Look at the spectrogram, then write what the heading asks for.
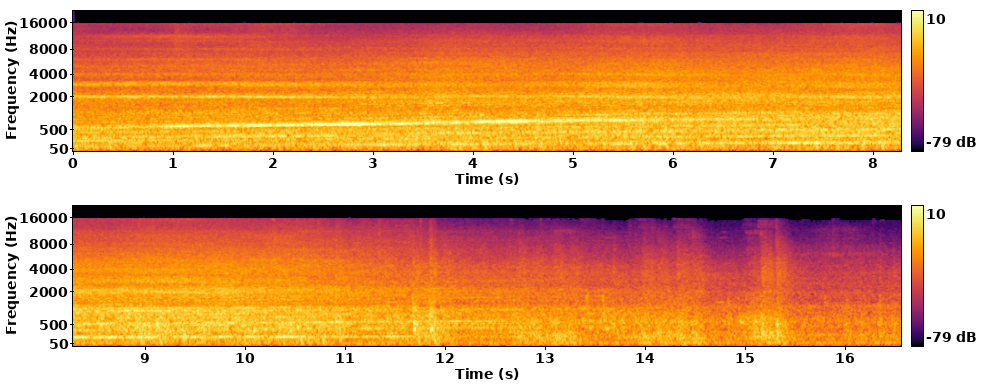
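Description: Great Western Railway train accelerating away, its motors giving a whine that rises steadily in pitch over the first several seconds over a steady higher whine and running rumble. The sound fades from about twelve seconds in as the train draws off, with a brief rustle near the end.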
